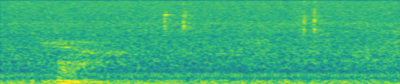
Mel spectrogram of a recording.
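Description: Near silence: room tone, with a faint spoken "yeah" near the start and a few faint clicks about a second in.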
